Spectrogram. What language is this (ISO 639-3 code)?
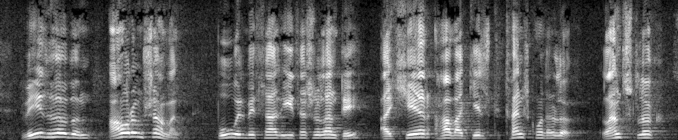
isl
